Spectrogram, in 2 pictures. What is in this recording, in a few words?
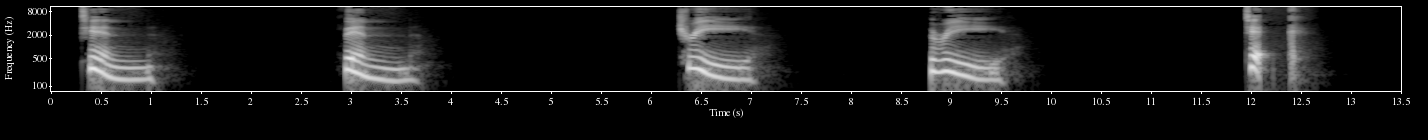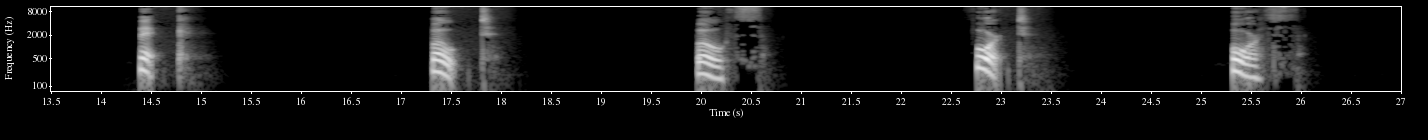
Pronunciation Practice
